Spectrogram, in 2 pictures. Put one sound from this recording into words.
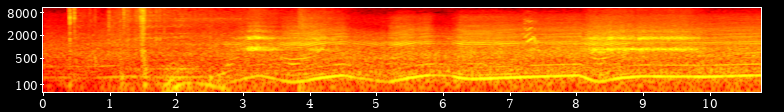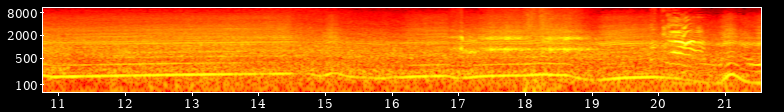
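A car engine starts, revs up and down, then hums steadily while driving.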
